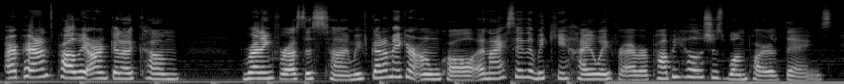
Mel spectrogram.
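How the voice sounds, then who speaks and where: A woman voicing a gentle young adult man, soft and earnest, while reading a visual novel aloud. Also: sits high, a little fast, faint music behind. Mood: tender.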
